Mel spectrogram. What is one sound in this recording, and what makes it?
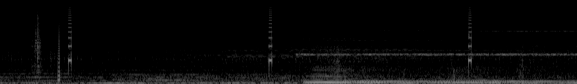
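Short electronic beeps sound from a computer menu.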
